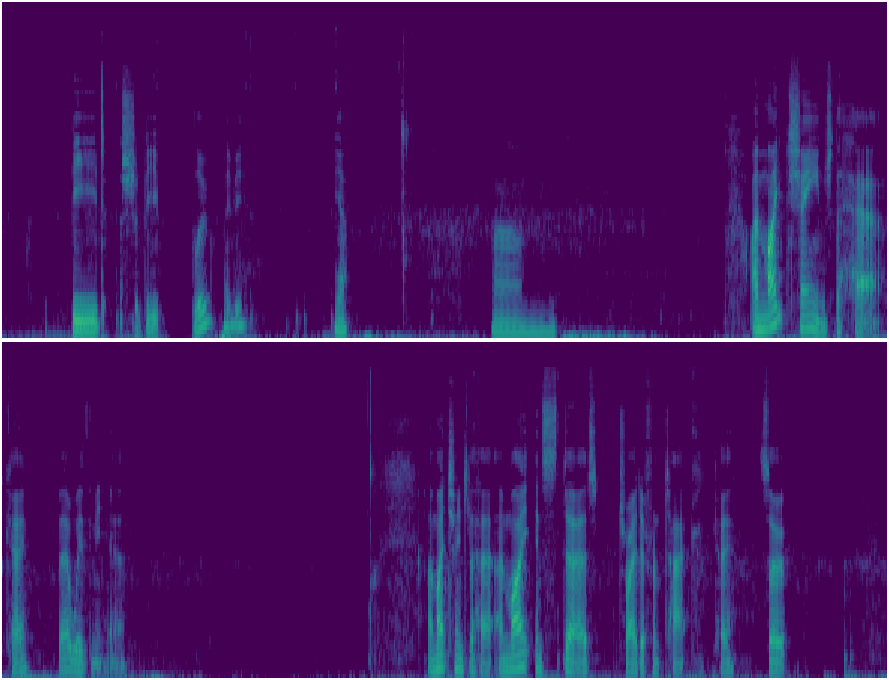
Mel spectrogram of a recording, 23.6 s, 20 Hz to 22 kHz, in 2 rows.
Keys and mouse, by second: 16.8-19.7 middle drag, 19.7-21.3 drag, 19.9-21.3 right drag, 21.3-23.6 middle drag, 21.3 shift+f, 22.2 shift+d.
